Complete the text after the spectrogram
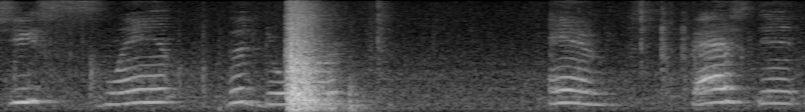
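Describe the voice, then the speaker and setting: A woman storyteller reading a fairy tale aloud, haltingly, repeating and correcting phrases. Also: high voice. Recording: noisy room recording with hiss.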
